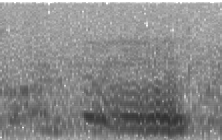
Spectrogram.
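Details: Pet cat described as talking makes a short, wavering, murmured meow, slightly quavering in pitch, with a person speaking just before and after.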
